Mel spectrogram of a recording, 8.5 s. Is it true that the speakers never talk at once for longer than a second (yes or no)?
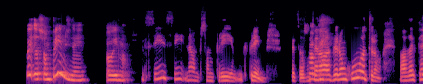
yes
